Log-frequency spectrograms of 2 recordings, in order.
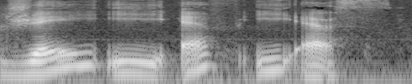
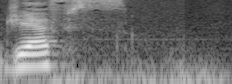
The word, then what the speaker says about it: Jefes: Is spelled Jefes. And it's not Jeff's.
